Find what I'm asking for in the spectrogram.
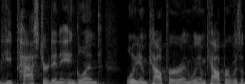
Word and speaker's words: Cowper: There was a poet who was named William Cowper, or William Kuyper, depending on how you pronounce it, from England.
